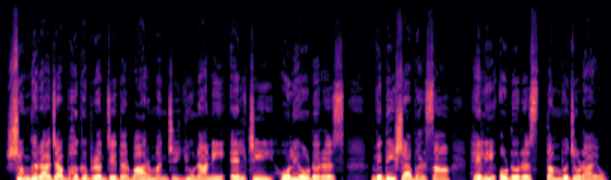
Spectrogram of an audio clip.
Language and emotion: Sindhi, neutral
